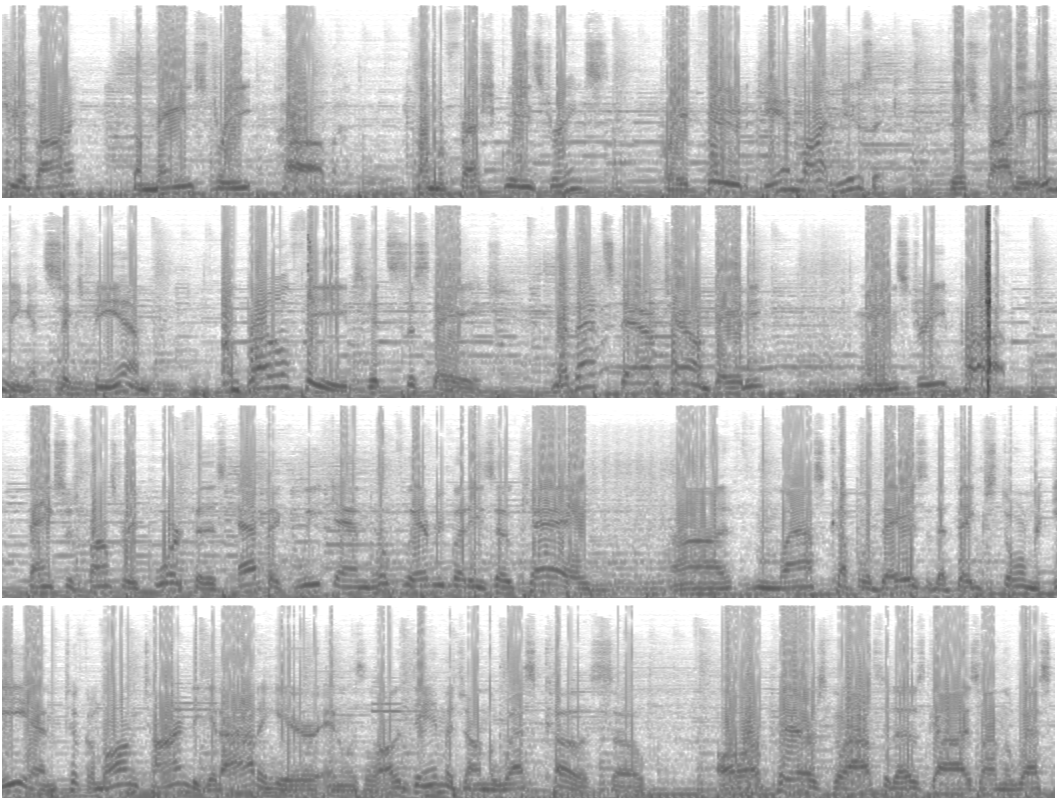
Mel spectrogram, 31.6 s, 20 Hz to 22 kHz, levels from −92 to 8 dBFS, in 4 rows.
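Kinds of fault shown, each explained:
Integer overflow: the signal is driven about 9 dB past the largest integer value, and instead of being limited each peak wraps to the opposite sign. Under one percent of samples go over, but each loud peak produces a violent crack far sharper than clipping, throughout the clip.
Corrupt frame decoded: damaged compressed frames were played without being concealed, so misread gains and codes put energy at wrong frequencies for roughly a frame each. Short blips and bursts occur at 10.2, 11.95–11.98, 15.29–15.36 and 30.22–30.26 s, the 15.3 s one loudest.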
